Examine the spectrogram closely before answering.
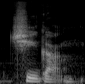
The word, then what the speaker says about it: Qigong: really profound for you from the book is Qigong is am I saying it right yes so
